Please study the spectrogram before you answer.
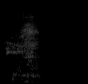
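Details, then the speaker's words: Adult man with a food allergy of unknown trigger, congested and snotty, which brings on fits of 10 to 20 sneezes in a row. "um it hits randomly and I sneeze like 10 to 20 times in a row and by the time I'm done I look like I've smoked about 40 Blunts and there it goes"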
